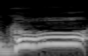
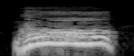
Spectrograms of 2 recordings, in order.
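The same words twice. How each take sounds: First: The word is said in a plain, clean voice. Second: The word is said in a strained, distorted voice. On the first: "Не «гул»" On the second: "перегруженного голоса а-ля [name]"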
